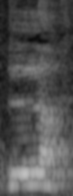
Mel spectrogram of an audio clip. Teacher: দেখেন যখন আপনি বলবেন ল, লটা একটু বলেন তো, বলেন একটু স্লো মোশন বলেন, তাড়াহুড়ো করেন না। ল, দেখেন আপনার জিহ্বাটা সামনের দিকে একটা বেড়া করে রেখেছে, ল এখানে সামনে বাধা দিচ্ছে। এখন আমরা বলছি প্রতিটা বর্ণ বলার সময় একটা বাতাস বের হয়, কিন্তু ল বলতে গেলে জিহ্বাটা সামনে বাধা দিয়েছে, বেড়া করে দিয়েছে, তাহলে বাতাসটা বের হবে কেমনে? · ল বললে বাতাসটা বের হচ্ছে কোন দিক দিয়ে? দুই পাশ দিয়ে। পার্শ্বিক, পার্শ্বিক।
